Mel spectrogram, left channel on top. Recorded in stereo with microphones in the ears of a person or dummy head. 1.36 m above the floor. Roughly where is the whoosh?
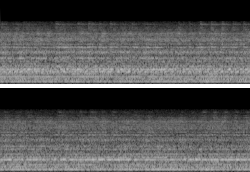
I don't hear a whoosh.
